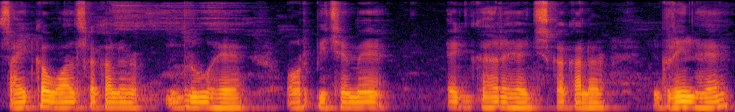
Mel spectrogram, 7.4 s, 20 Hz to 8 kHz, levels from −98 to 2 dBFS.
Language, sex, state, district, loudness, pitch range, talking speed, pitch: Hindi, male, Arunachal Pradesh, Lower Dibang Valley, -21 LUFS, 100-105 Hz, 140 wpm, 100 Hz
